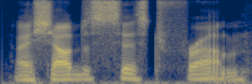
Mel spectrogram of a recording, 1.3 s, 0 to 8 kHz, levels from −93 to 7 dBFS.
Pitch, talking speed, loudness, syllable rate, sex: 115 Hz, 190 wpm, -20 LUFS, 4.4 syllables/s, male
